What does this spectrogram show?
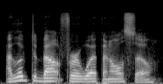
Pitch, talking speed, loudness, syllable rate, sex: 135 Hz, 260 wpm, -16 LUFS, 7.5 syllables/s, male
